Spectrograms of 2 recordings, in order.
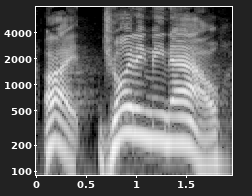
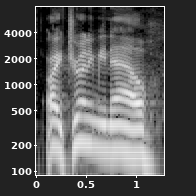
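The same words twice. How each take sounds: First: It is said with high energy. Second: It is said with low energy.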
